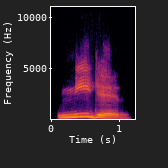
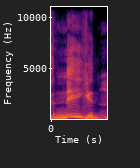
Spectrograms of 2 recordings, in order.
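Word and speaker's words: Knigin: k-n-i-g-i-n j-i-n yes it's negan no you you for some reason you said it right now but you didn't you didn't okay it's negan like from walking dead yeah i i've never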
